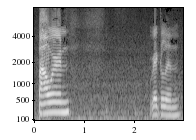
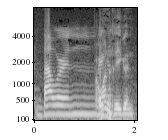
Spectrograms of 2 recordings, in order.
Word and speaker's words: Bauernregeln: Bauern Regeln. Farmer lore jokes. How do you say that? Bauernregeln.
